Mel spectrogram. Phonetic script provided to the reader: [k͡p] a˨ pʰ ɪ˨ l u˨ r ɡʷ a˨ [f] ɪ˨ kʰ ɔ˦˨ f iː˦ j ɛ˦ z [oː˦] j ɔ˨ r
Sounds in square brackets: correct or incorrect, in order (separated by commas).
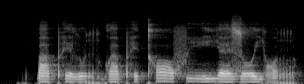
correct, incorrect, correct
